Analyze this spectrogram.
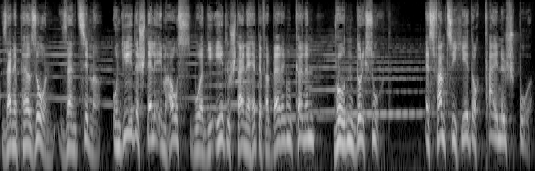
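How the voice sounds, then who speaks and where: An actor playing a distraught, formal middle-aged gentleman in a German radio play, emphatic and agitated. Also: fairly high pitch, slow pace, creaky, faint music behind, full character voice. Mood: desperate, agitated. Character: distraught, formal older gentleman banker, father and uncle.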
